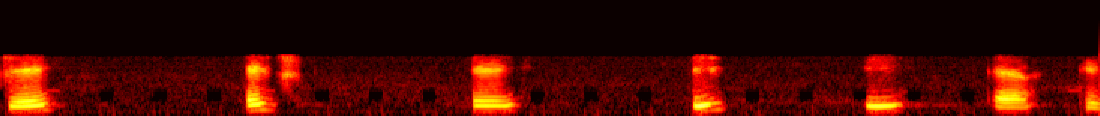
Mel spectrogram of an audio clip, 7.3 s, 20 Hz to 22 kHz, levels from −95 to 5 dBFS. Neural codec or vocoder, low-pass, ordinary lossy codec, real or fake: none; 3.6 kHz; none; real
